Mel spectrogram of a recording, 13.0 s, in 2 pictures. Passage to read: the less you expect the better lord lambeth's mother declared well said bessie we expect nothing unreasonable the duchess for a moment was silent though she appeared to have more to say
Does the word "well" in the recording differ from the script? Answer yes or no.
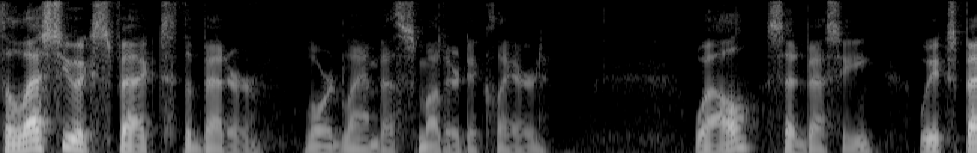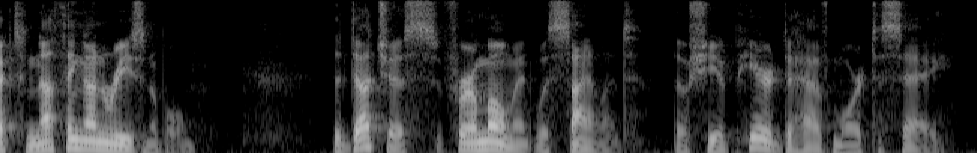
no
